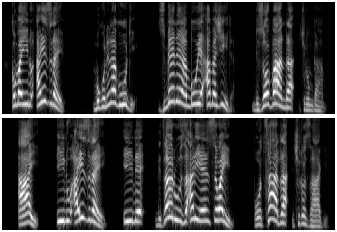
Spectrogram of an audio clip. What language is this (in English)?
Nyanja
